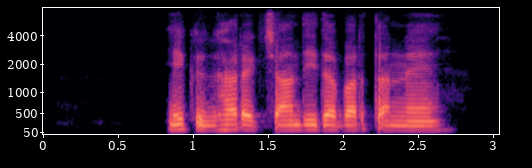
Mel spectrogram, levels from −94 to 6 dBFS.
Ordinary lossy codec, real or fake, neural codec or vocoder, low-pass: Opus, 24 kbps; real; none; 7.2 kHz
